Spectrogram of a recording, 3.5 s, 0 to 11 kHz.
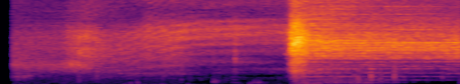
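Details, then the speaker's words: Small pneumatic tire that had fallen off the rim, inflated using a ratcheting tie-down strap, regulator set equal to tank pressure (about 90 psi): soft air hiss, then a sudden loud rush as the bead snaps onto the rim and seats. "I don't know if you could tell, but you could hear the tire seat against the rim. Looks like it's nice and tight on that side"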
